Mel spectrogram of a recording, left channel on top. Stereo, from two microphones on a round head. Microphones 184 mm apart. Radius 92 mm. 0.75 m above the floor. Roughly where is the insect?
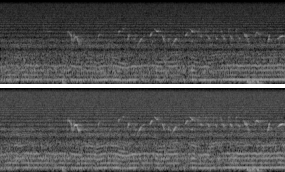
Right.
